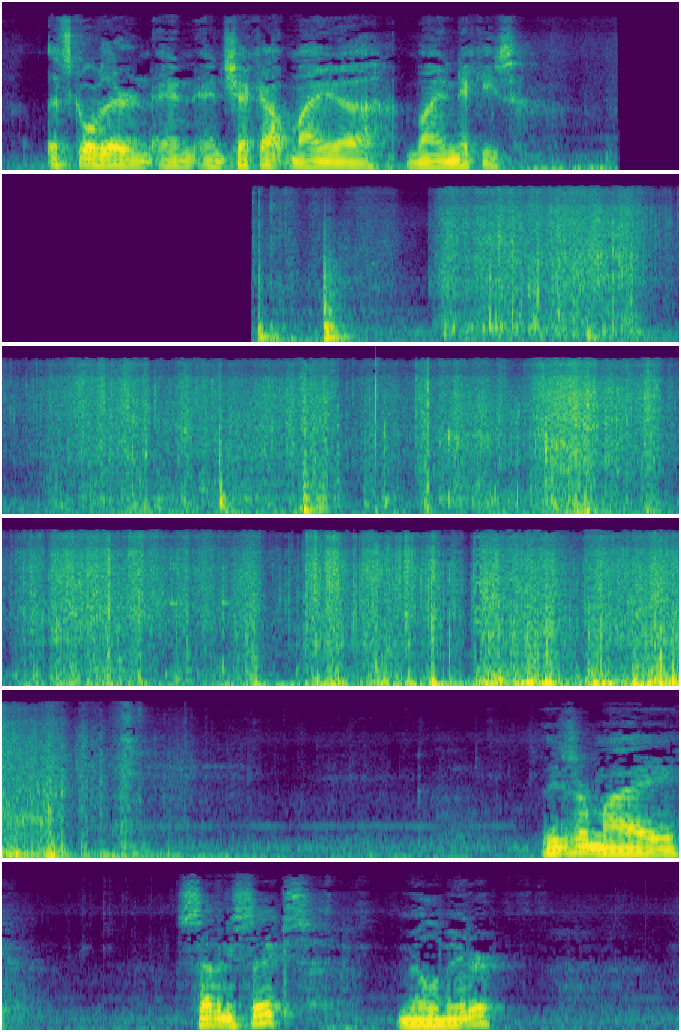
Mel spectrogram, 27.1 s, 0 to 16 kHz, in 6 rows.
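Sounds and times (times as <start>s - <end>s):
heavy thumps of parts and box: 6.2s - 8.9s, 9.5s - 19.3s
bubble wrap crinkling: 7.3s - 18.8s.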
